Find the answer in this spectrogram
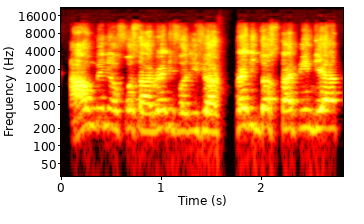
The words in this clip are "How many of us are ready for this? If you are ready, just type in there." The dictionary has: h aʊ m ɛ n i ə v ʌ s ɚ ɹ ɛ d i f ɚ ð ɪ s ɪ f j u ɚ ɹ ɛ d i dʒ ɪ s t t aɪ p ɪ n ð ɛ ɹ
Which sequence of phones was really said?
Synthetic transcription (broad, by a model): h aʊ m ɛ n i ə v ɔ s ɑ ɹ ɛ d i f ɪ ɪ f j u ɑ ɹ ɛ d i dʒ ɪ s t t aɪ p ɪ n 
